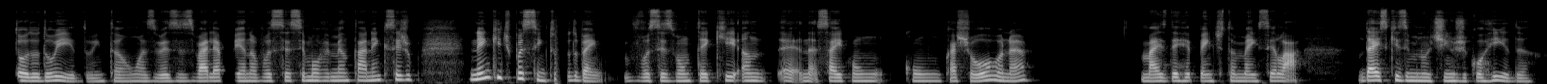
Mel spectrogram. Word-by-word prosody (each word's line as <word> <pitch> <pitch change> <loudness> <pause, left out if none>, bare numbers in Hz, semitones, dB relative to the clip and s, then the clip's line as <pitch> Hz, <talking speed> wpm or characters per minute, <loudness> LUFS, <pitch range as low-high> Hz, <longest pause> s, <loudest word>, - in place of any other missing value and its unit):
Todo 165 -3 +4
doído, 155 -5 0
então 155 0 -5
às 155 0 -4
vezes 155 +1 -3
vale 160 0 +4
a - - +1
pena 160 0 0
você 165 +1 -2
se 180 +2 -2
movimentar 180 +1 +1
nem 195 +2 +2
que 215 - -11
seja, 220 -1 +1 0.6
nem 255 +7 +7
que 320 0 +3
tipo 285 -2 +1
assim 240 -9 +2
tudo 185 +2 -6
bem, 155 -4 0 0.2
vocês 165 0 -2
vão 165 0 0
ter 165 -1 0 0.3
an 175 -2 0
é, 165 -1 -3
né 155 -2 -2
sair 160 -2 +1
com 160 0 -3 0.2
com 160 -1 -4
cachorro, 160 +5 +2
né. 175 +5 -1 1.1
Mas 155 0 +3
de 170 - +3
repente 165 -1 -2
também 160 -2 -2
sei 170 +2 -3
lá, 165 - +2 0.6
10 190 0 +6
15 190 -3 0
minutinhos 165 -1 +1
de 155 - -2
corrida? 155 -3 -2
165 Hz, 165 wpm, -24 LUFS, 155-180 Hz, 1.1 s, nem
